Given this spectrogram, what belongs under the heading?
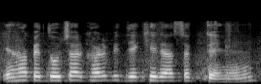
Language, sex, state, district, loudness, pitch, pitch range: Hindi, male, Arunachal Pradesh, Lower Dibang Valley, -15 LUFS, 185 Hz, 175-190 Hz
